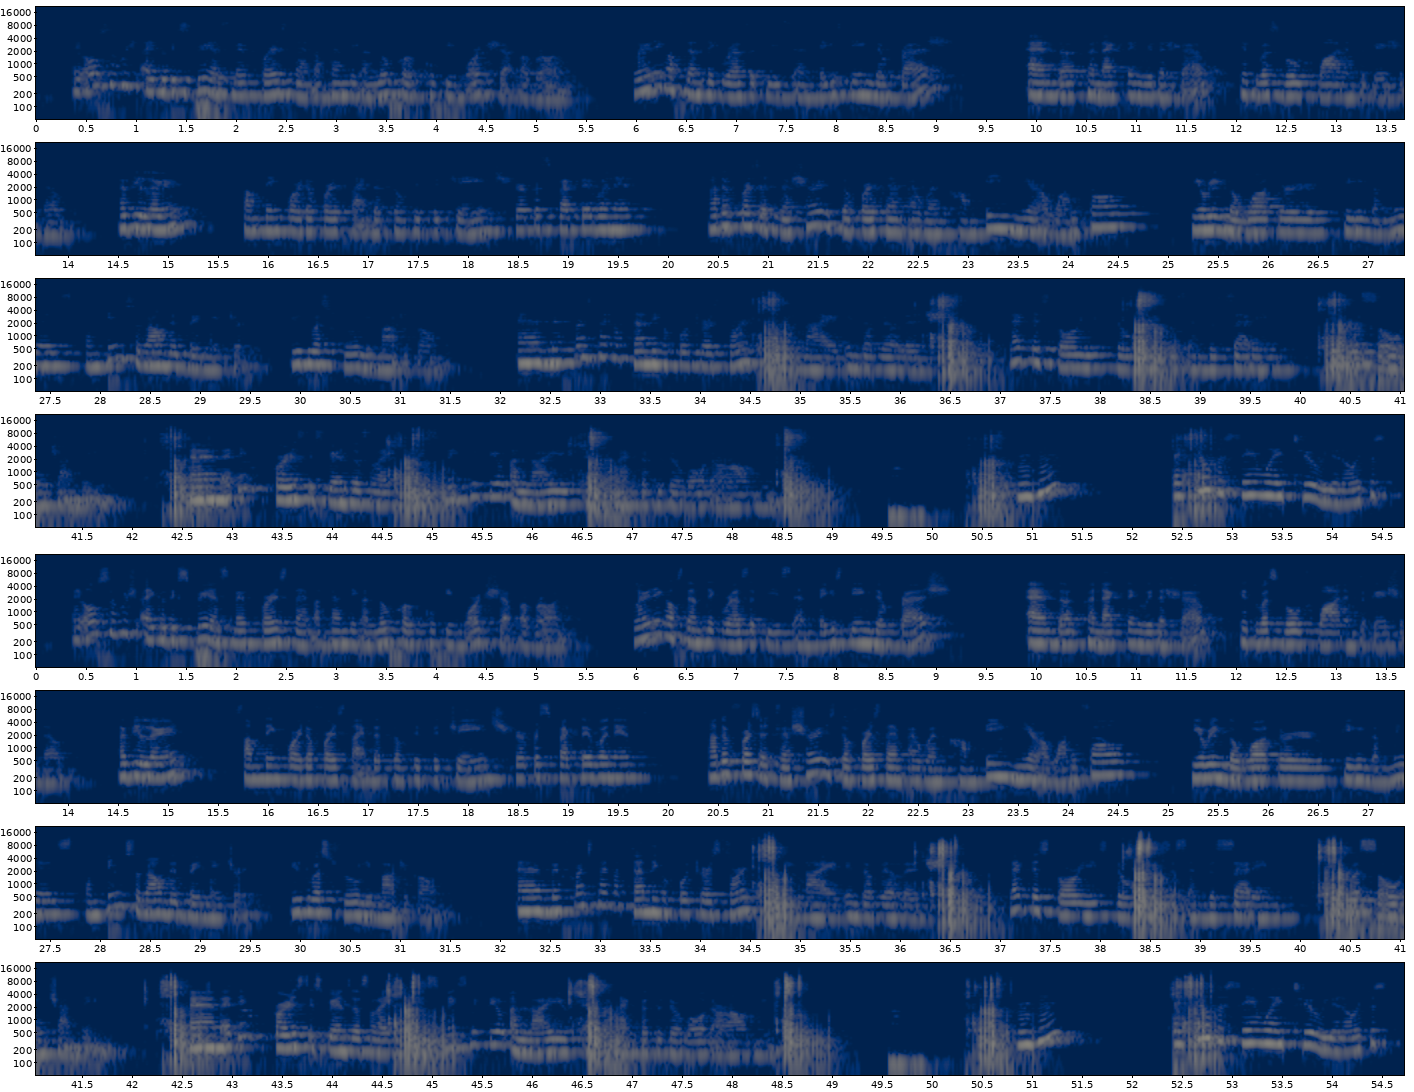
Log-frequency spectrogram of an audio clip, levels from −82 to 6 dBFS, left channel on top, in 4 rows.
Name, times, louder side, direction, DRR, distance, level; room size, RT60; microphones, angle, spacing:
voice 1, 0.4-5.3 6.0-9.1 9.9-11.7 12.0-14.0 14.5-15.1 15.8-17.4 17.8-19.7 20.4-24.6 25.2-29.5 29.9-31.4 32.2-36.5 37.1-39.8 40.3-41.8 42.6-48.5 49.6-49.7, equal, 35° right, 4 dB, 2.3 m, -53 dB
sound 1, 34.5-35.1 36.1-37.0 38.2-38.8 40.2-40.8 42.1-42.9 44.5-45.3 46.4-47.1 48.4-49.0 50.3-51.0 52.4-52.9, right 7 dB, 80° right, 1.0 m, -43 dB
voice 2, 50.8-51.3 52.4-54.5, right 1 dB, 5° right, 4 dB, 0.7 m, -47 dB
15.5 x 10.5 x 8.1 m, 0.77 s
head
